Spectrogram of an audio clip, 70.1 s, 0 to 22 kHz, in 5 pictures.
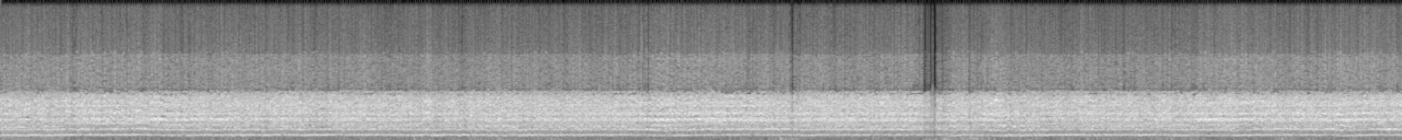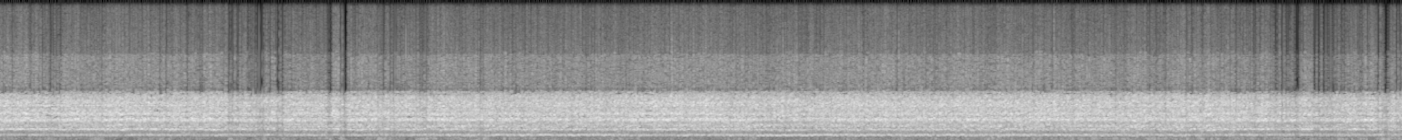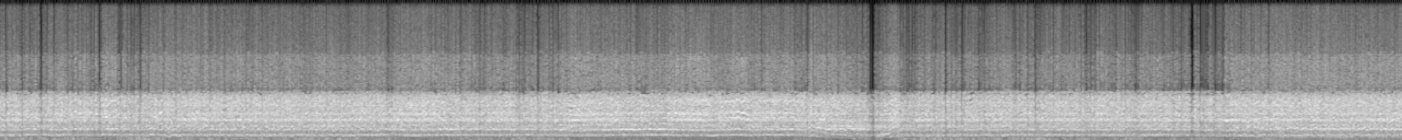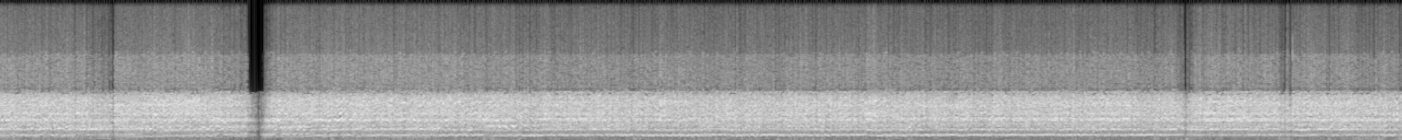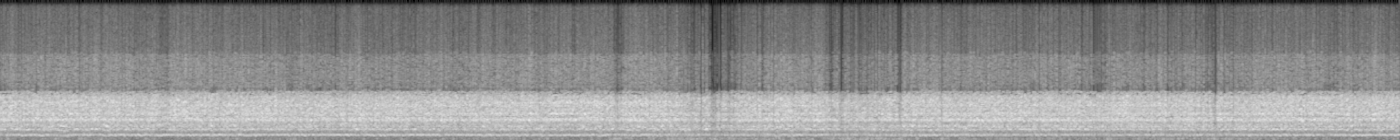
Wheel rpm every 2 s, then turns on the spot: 220, 230, 230, 230, 230, 230, 220, 230, 230, 230, 230, 230, 230, 230, 230, 220, 230, 220, 140, 230, 200, 140, 120, 210, 220, 230, 230, 230, 230, 230, 230, 230, 230, 230, 230.
none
